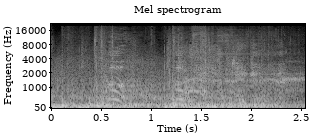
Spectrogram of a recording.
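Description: Rockets fire and blast in a fast competitive video game match, with sharp booming bursts close up over a busy background of game noise and a voice talking.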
